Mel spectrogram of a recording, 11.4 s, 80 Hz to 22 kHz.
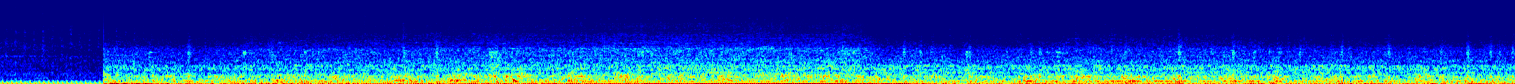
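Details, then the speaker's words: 1997 Jeep Wrangler TJ SE, 2.5L four-cylinder, manual, Dana 35 rear, ~204,000 miles, road test after new right rear axle, bearings and seals: steady low rumble with cyclic washing-machine whoosh from rear; noise unchanged, cause undetermined. "but TDSR lives up to its name, so you could tell that weird washing machine type sound that I'm hearing in the back. Hasn't changed, it's still there."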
